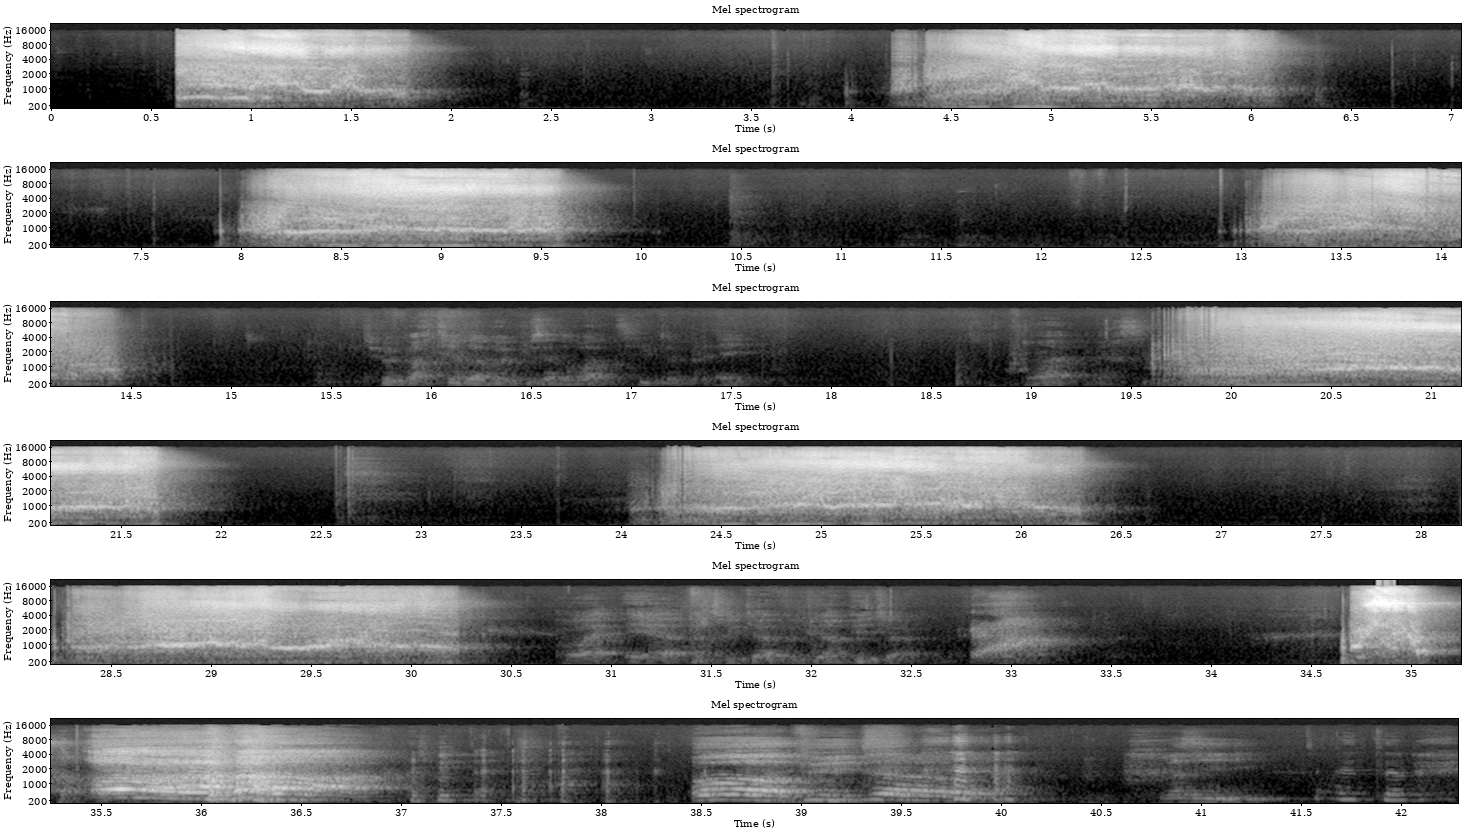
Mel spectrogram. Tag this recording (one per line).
shiver
nails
